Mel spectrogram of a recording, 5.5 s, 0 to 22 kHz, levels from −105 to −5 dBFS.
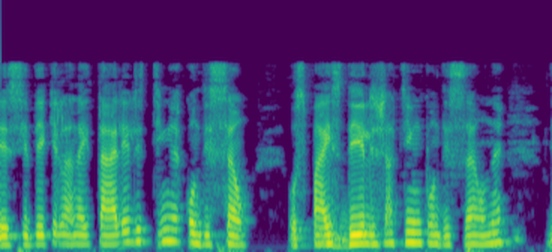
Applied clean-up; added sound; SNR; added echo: classical method Wiener filter.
